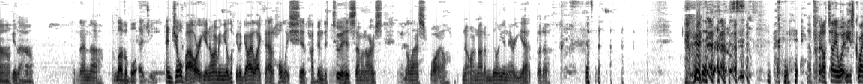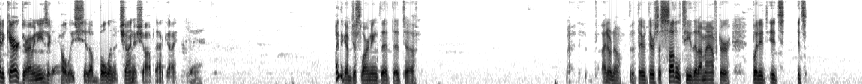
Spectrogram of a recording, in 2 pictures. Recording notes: Sit outside at a park in Hollywood hills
